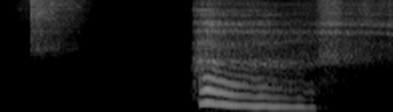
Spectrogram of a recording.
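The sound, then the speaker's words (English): Deep breath during a guided stress-relief breathing exercise: a short, soft airy inhale, a brief pause, then a long, loud, voiced sigh of an exhale that drifts slightly downward in pitch and trails off into breathy air. “So we'll take in a deep breath and breathe out all your stress out and so like so.”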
